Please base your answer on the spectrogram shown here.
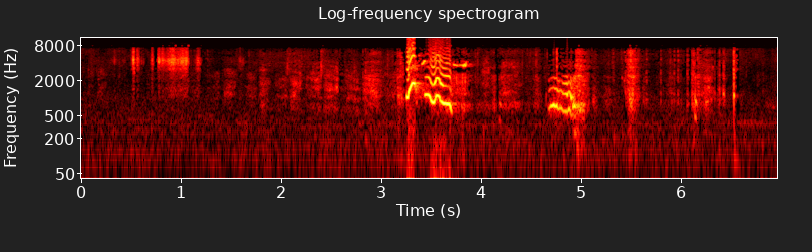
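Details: Staffordshire bull terrier dog chewing a stump in the dark, making two short squealing yelps that rise then drop, separated by steady wood-crunching clicks and scrapes.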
